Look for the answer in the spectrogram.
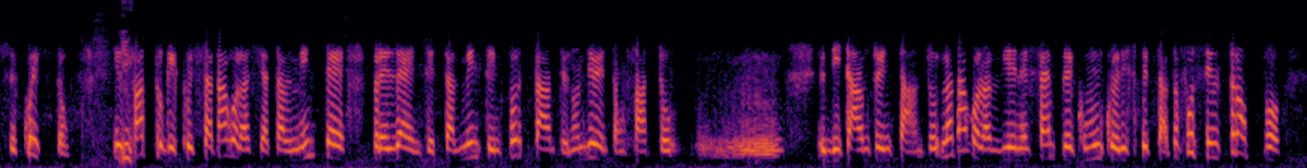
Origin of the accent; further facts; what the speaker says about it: Naples, Campania, Italy; E da buona napoletana, grande rispetto della tavola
